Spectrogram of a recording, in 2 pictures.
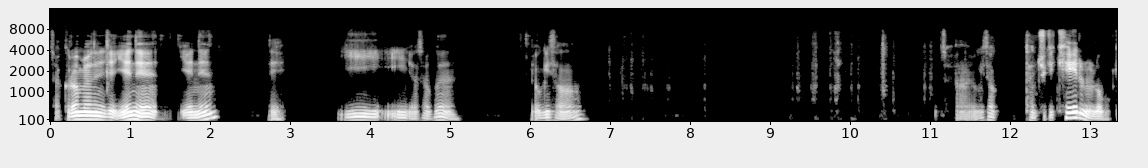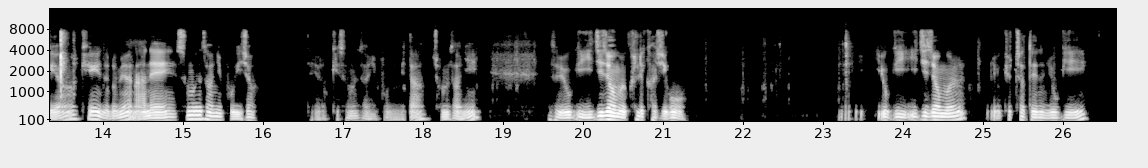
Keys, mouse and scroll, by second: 0.5 space, 10.1 shift+middle click, 13.5 k, 22.5 shift+middle click.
